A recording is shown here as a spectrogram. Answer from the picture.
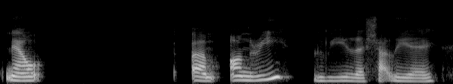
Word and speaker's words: Le Chatelier: All right, now Henri Louis Le Chatlier, so it said Le Chatelier's principle because it's French. That's how they pronounce it when it's IER at the end.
